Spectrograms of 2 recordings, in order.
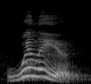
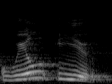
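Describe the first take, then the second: First: The two words run together into one sound. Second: The two words are said separately and clearly. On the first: This is how native speakers actually say it. "Eles vão falar will you" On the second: This is not how native speakers say it. "Eles não falam will you"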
